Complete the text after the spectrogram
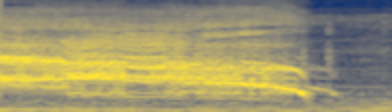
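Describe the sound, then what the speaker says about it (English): A loud, sustained scream from a character in the video game What Remains of Edith Finch, holding strong for nearly two seconds before breaking off abruptly into quiet background. "Now that was a great scream."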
